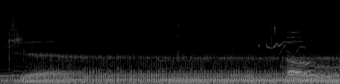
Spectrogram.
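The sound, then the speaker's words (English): A long, drawn-out burp: a low, rough, gravelly rumble that holds steady for several seconds and swells slightly louder near the end, with no talking over it. “It's like a long burp. That was a long one.”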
